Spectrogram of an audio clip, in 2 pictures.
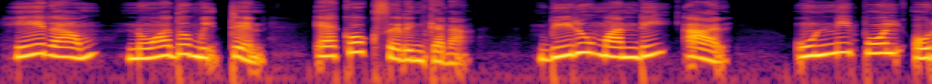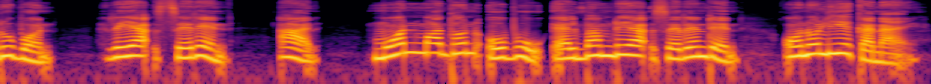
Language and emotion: Santali, neutral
